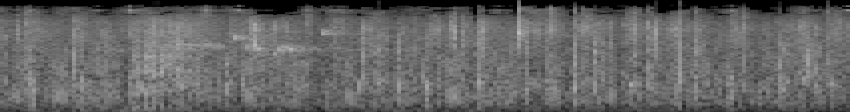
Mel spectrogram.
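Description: Shod hooves of two walking horses on a gravel road: an uneven, continuous run of clops and crunches. There is a brief louder rush of noise just under a second in.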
